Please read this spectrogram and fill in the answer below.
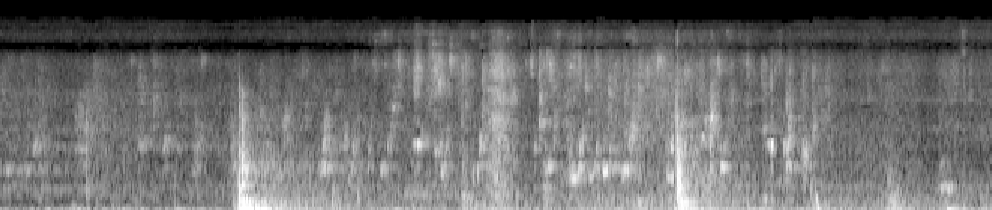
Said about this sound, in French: Là, les colonnes d'eau, on entend aussi.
